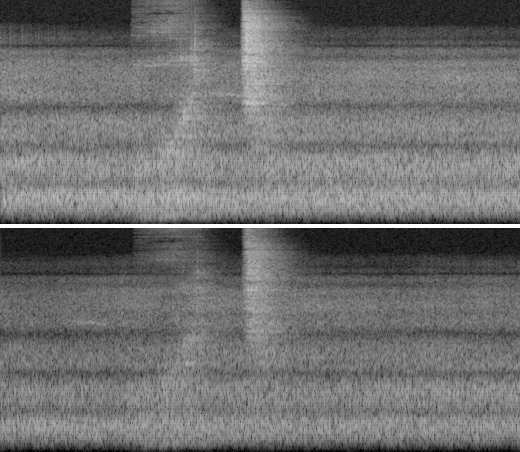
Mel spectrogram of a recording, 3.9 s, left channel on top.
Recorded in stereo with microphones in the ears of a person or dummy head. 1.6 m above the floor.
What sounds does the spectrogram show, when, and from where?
1.0 s throat clearing: 70° left (ahead or behind), 1.1 m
